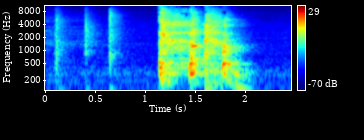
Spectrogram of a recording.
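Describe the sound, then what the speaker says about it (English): A few soft breaths or small catches, then a loud burst of several harsh coughs in quick succession, close to the listener. "I'm still coughing."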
